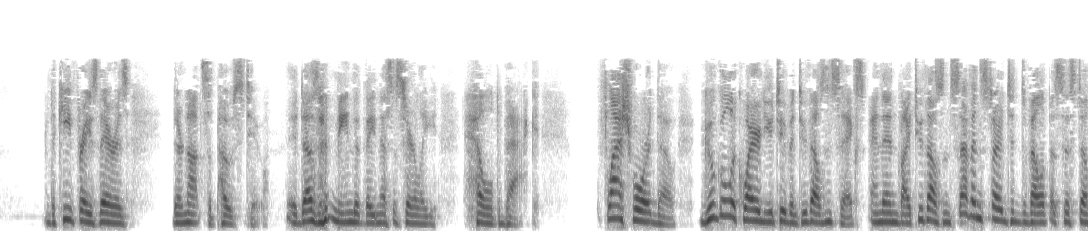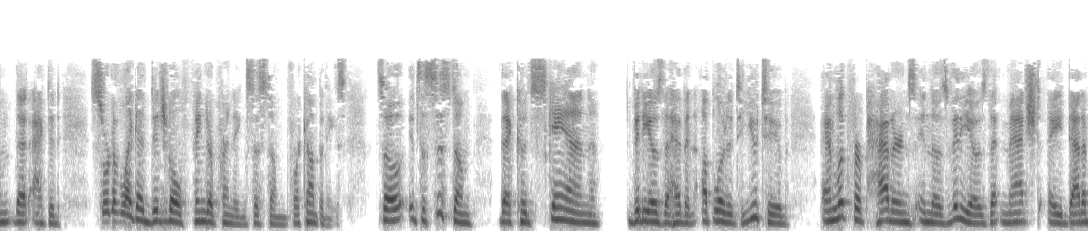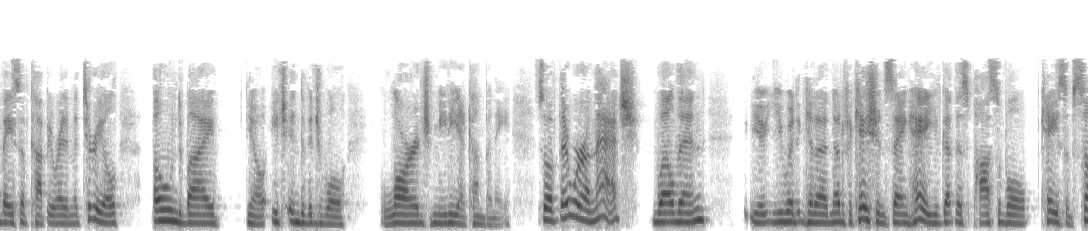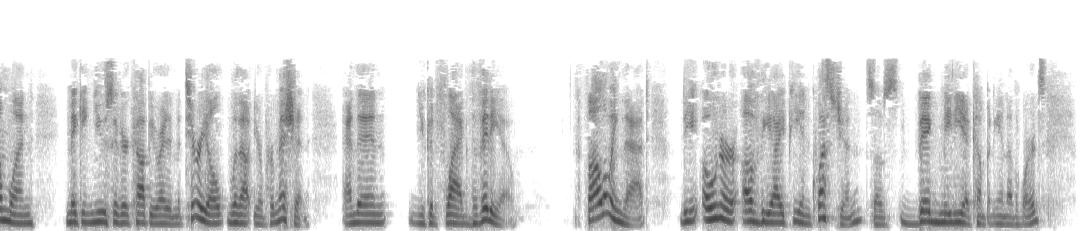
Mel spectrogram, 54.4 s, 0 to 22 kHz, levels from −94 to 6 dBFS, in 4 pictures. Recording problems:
garbled, watery; slightly; nothing above 7.5 kHz

